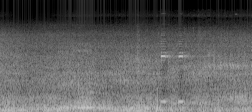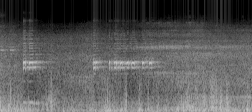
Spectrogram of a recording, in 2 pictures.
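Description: Scooter ride in traffic: steady engine, road and wind noise, with short vehicle horn toots. There are two quick beeps about three seconds in, another in the middle, and a longer, pulsing horn near the end.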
